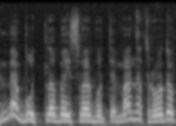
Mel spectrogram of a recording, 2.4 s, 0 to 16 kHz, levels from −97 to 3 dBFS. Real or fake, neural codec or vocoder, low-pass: real; none; 14.4 kHz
